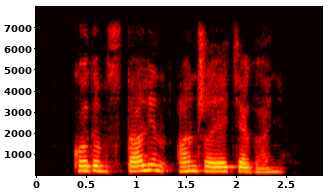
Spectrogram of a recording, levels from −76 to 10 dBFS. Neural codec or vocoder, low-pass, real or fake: vocoder, 44.1 kHz, 128 mel bands every 512 samples, BigVGAN v2; 7.2 kHz; fake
